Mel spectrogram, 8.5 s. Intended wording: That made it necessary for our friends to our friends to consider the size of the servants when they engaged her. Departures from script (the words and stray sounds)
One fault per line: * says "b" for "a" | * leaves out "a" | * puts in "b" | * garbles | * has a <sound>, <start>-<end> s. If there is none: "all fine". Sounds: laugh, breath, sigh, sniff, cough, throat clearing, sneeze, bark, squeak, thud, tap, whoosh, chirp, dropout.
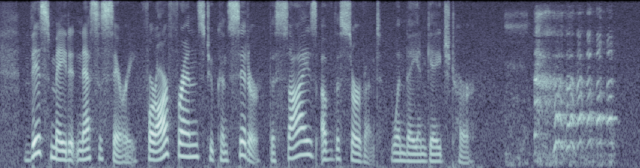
* says "This" for "That"
* leaves out "our friends to"
* says "servant" for "servants"
* has a laugh, 6.7-8.3 s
